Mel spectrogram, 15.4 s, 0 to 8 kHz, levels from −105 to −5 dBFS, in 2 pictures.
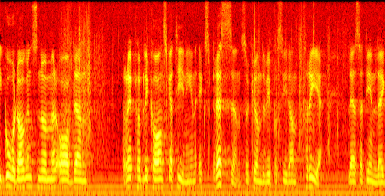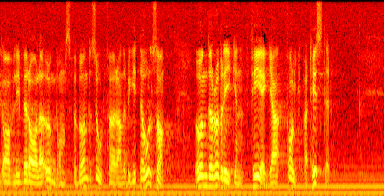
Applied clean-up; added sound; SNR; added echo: none; none; none; none.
